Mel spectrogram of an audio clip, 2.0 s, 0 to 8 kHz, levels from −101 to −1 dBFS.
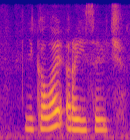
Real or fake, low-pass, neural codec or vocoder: fake; 7.2 kHz; vocoder, 44.1 kHz, 128 mel bands every 512 samples, BigVGAN v2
